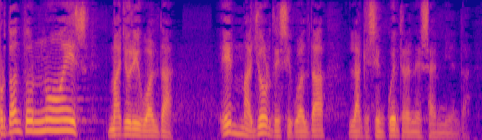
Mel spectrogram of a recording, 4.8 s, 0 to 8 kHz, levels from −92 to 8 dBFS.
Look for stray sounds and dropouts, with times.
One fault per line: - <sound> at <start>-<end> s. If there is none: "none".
none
